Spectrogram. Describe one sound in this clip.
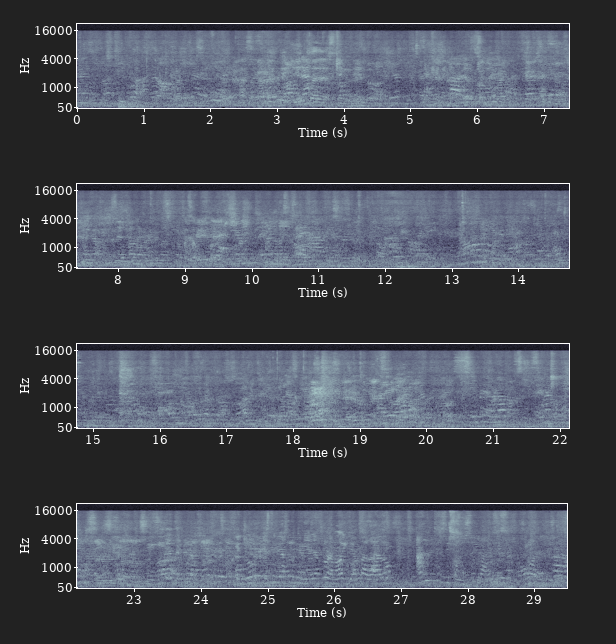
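A crowd of adult visitors chatters nearby in an echoing corridor.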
